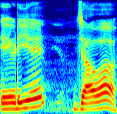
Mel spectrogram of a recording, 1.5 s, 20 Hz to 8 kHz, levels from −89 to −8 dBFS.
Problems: none marked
